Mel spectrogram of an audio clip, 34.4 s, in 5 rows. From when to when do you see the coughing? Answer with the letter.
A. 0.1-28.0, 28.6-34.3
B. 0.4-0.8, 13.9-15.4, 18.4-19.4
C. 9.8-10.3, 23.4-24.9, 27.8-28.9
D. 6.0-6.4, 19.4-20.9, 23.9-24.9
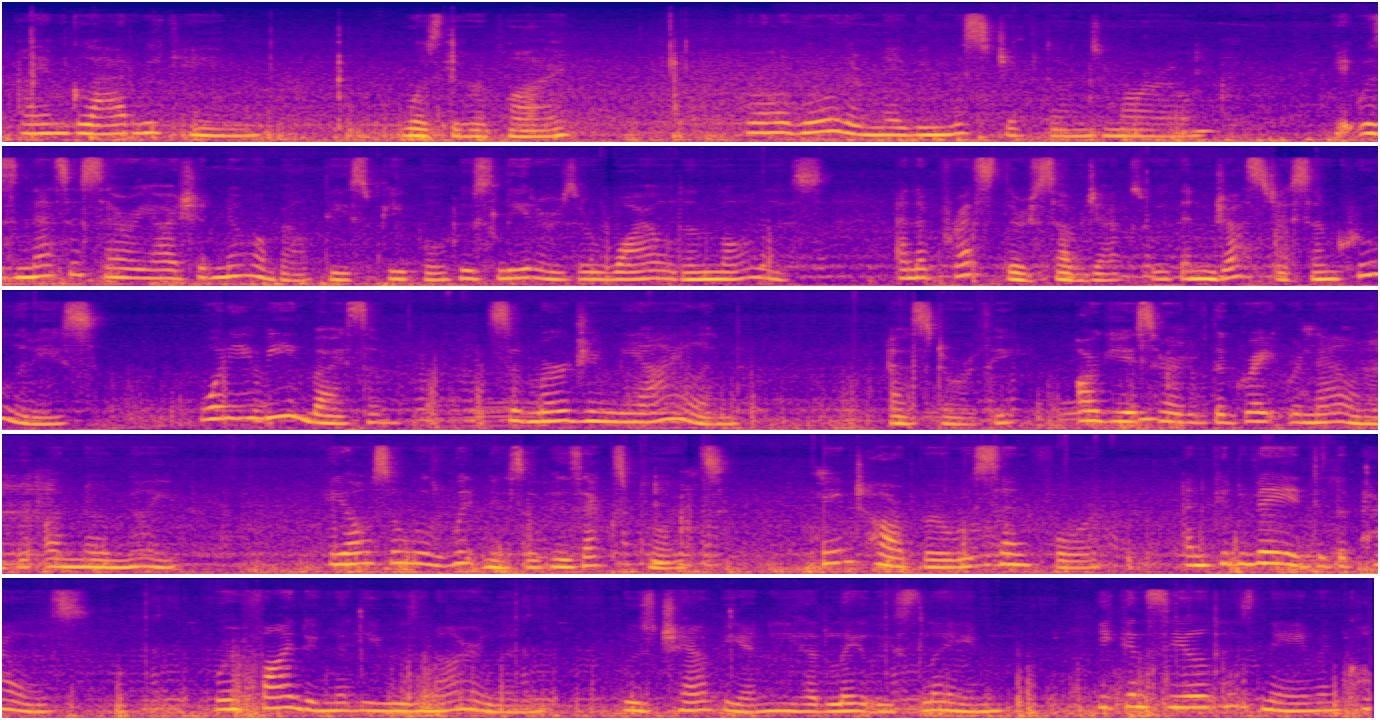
D.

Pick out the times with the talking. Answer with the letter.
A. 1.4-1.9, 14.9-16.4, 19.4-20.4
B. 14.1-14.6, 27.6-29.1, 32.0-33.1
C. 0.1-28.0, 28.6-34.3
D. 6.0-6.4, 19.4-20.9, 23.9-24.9
C.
